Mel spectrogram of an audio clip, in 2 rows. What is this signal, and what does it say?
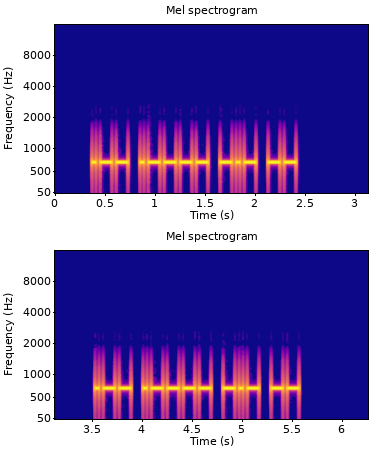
Morse code, heard as a keyed tone, about 30 wpm, 700 Hz. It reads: W1KM W1KM
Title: Call Signs Repeated 3x - 30wpm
